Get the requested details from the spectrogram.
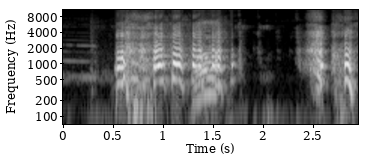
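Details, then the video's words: Talking cat with loud, wavering meows run together in a chattering, speech-like stretch, a short pause, then two more quick meows. "talking cat"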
